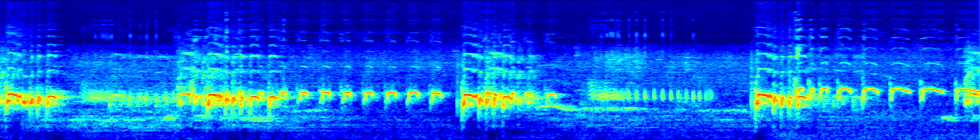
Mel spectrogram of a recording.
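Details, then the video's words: Local wild zebra dove song, meant to draw in wild doves: alternating blurred bursts and clean runs of evenly spaced, clipped coos, repeated in phrases several seconds long. "Lokal Alam gacor pancingan pikat burung perkutut"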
